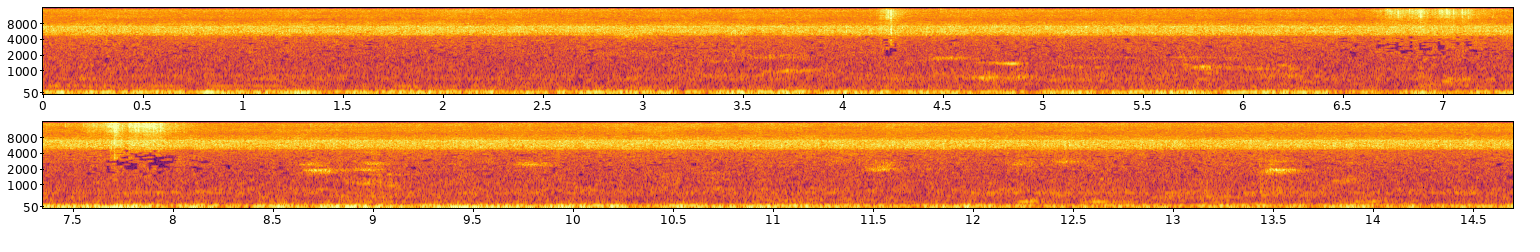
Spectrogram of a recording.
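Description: Near silence: faint steady room hum with a couple of faint brief clicks about seven and eight seconds in.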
